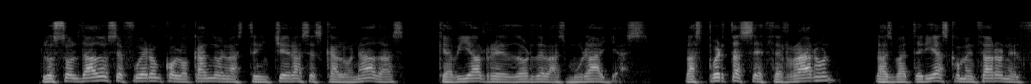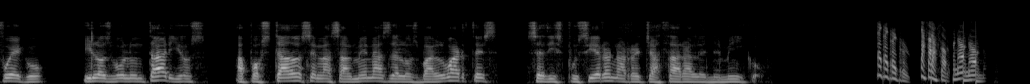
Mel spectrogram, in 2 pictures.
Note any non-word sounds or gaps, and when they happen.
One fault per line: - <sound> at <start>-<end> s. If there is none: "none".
- chirp at 19.1-20.2 s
